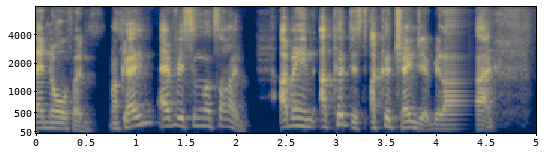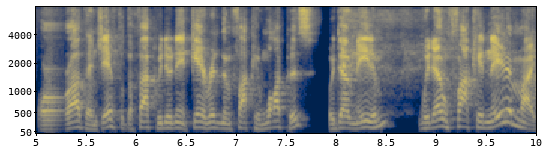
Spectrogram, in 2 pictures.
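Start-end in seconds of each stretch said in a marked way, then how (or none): 5.0-10.0 fake Australian accent throughout. Joking about changing a character away from Yorkshire: put-on Australian accent. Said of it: "I love your Australian accent".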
